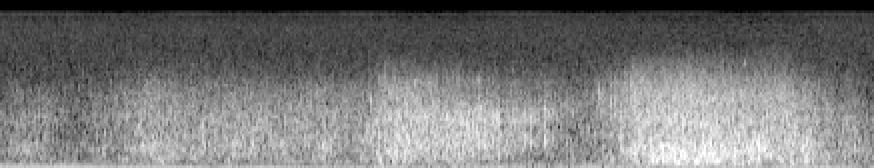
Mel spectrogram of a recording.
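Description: Small waves washing onto a beach: a rush of surf that swells twice, about four seconds in and more loudly about seven seconds in, then dies back.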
